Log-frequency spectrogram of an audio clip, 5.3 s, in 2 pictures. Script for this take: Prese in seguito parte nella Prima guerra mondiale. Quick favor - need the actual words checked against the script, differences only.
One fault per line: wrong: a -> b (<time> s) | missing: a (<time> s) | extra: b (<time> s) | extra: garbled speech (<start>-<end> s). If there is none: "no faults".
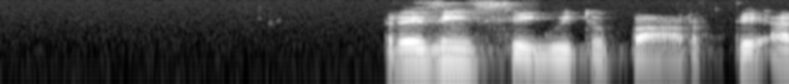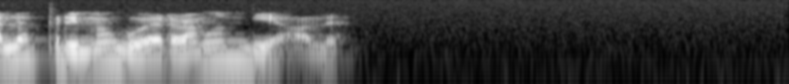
wrong: nella -> alla (2.5 s)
